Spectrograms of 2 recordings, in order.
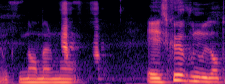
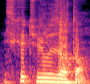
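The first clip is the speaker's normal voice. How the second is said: son saturé, micro qui crache; voix distordue par la saturation; 20 dB louder than usual. Real, not acted. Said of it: "ça sature". (micro saturé, son distordu)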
